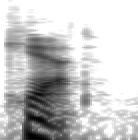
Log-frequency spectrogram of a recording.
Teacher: a tendency toward an onglide, sliding into the sound from a more closed mouth position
